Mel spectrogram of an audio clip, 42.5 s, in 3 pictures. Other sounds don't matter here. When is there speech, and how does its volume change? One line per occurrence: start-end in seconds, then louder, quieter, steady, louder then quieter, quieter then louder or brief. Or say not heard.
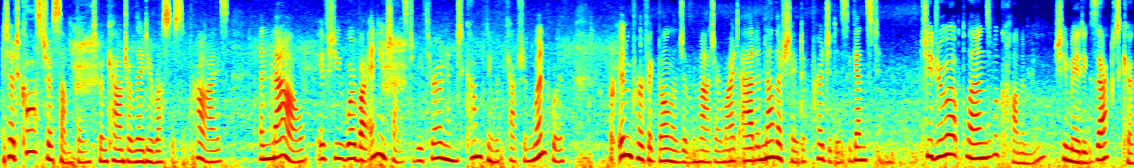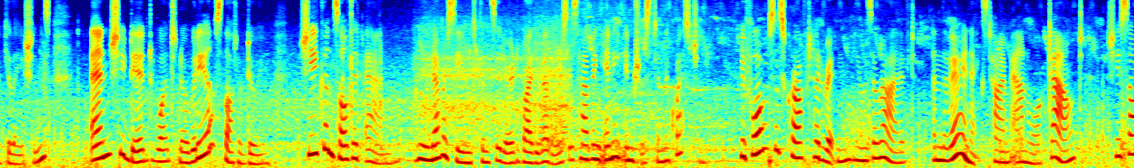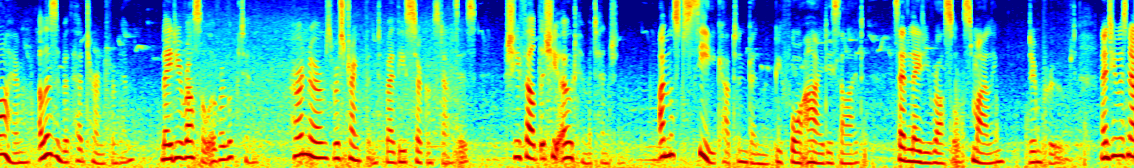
0.0-42.4 steady.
